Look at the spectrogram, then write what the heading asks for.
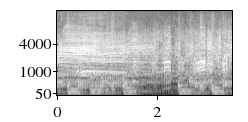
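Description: A cartoon gadget switched to sheep mode gives out a run of repeated, bleating, quacking cries in quick uneven bursts, loud and close, with no speech over it.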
